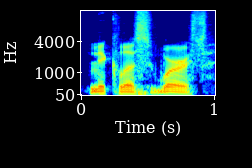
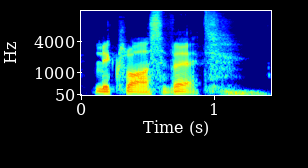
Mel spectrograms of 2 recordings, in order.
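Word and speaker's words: Niklaus Wirth: say you can call me by my name vets or call my but by my value worth which is what most Americans call him Nikolas worth not niklas vet and so he had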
